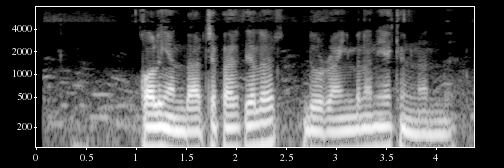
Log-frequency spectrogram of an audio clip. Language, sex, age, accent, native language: Uzbek, male, 19-29, Andijon, Uzbek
